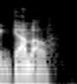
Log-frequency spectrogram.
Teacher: in the Egyptian dialect the J sound is typically pronounced with a G sound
